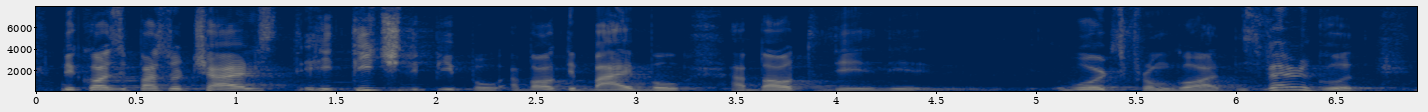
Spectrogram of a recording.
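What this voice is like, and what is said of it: Ghanaian English accent. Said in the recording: “the accent, Ghana, English, is very, no, it's not perfect, no? And it's similar to me”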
